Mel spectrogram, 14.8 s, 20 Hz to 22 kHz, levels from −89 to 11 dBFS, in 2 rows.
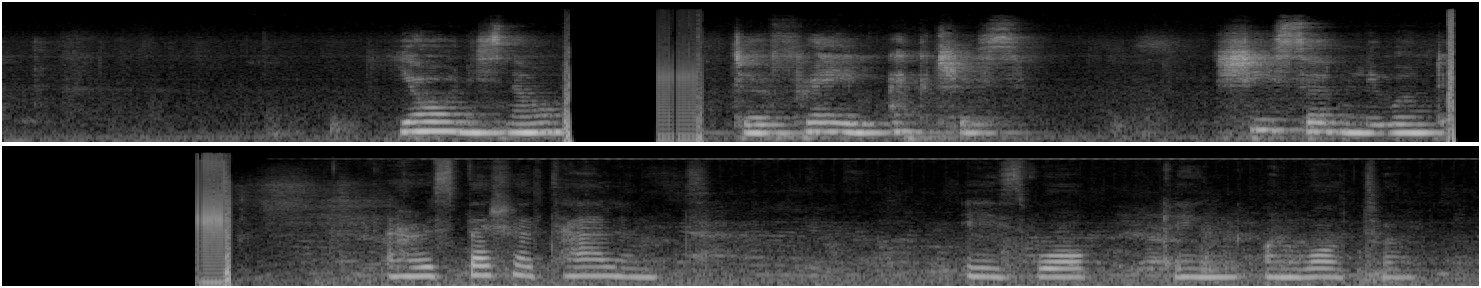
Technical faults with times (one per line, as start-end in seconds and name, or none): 2.81-3.50 cable pulled and plugged in
7.23-8.52 cable pulled and plugged in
